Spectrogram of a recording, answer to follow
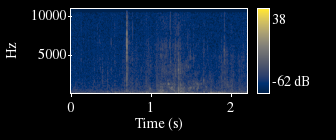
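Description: Faint sounds of handling in a fishing boat: a single sharp click a little under a second in, then scattered low knocks and rumble.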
